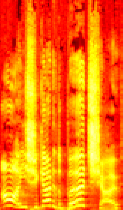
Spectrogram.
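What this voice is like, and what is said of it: Put-on accent quoting someone. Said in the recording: “Sorry about the accent.”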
